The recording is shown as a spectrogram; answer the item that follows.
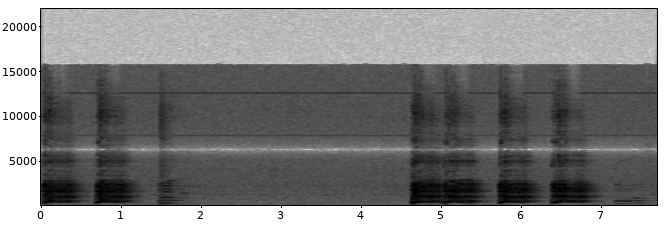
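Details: Lyle, a 5-month-old Rhodesian Ridgeback, vocalizing while playing with his squeaky chicken toy: short, harsh yelping howls in two bursts, three quick cries then a gap of about three seconds before four more, ending with a softer whine.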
